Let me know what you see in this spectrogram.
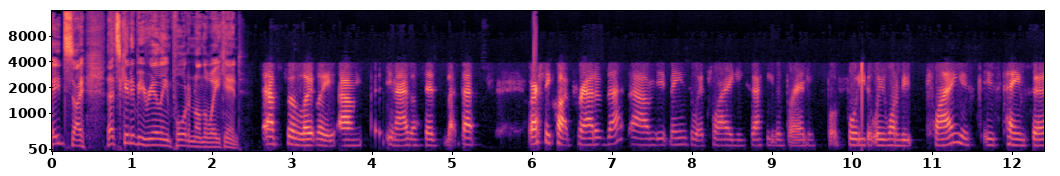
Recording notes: phoned to chat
